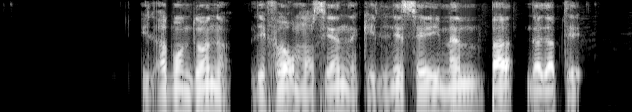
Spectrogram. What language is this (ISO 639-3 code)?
fra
